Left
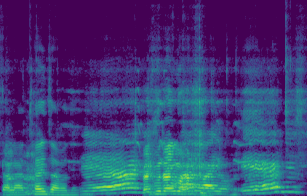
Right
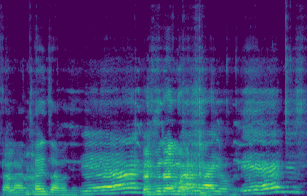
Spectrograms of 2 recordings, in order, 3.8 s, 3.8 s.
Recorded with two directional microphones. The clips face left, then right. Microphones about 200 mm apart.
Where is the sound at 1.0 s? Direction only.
25° right (ahead or behind).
